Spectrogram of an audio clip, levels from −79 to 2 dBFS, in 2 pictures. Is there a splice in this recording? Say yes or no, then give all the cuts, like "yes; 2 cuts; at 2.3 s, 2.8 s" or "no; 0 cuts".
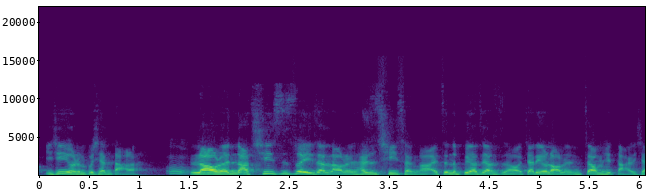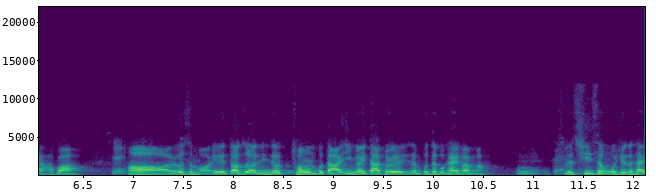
no; 0 cuts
